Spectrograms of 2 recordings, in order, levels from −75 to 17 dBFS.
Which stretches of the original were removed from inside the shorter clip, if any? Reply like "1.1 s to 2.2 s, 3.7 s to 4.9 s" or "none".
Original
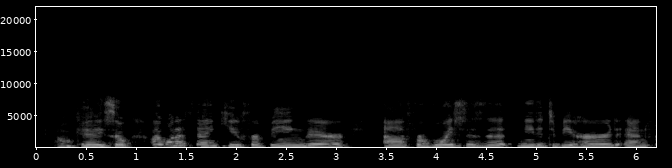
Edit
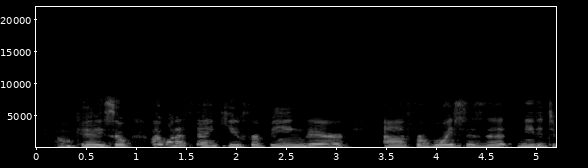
none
